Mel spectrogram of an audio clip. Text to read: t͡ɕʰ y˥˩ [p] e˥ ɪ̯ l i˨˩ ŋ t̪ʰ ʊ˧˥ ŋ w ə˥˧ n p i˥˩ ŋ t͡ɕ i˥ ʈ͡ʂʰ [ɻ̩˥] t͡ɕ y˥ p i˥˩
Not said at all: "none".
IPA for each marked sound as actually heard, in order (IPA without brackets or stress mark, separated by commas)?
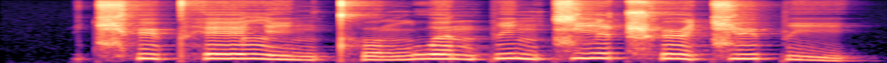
pʰ, ɻ̩˥˩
